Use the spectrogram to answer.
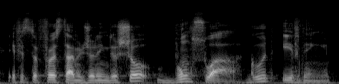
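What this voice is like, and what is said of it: French accent. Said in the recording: “The accent is French, from Paris.”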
